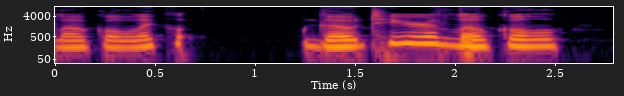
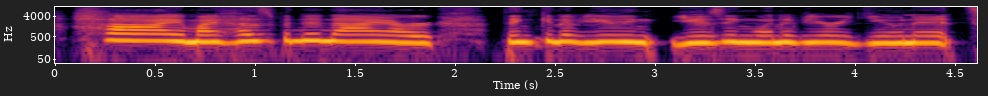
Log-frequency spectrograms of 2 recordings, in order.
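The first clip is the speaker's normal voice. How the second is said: higher, louder, put-on polite caller voice; sweet phone voice; 8 semitones higher, 6 dB louder than usual. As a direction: mimic mom's overly sweet customer voice. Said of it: "is like".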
